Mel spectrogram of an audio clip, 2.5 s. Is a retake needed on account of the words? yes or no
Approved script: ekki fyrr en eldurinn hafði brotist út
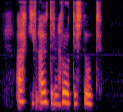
yes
